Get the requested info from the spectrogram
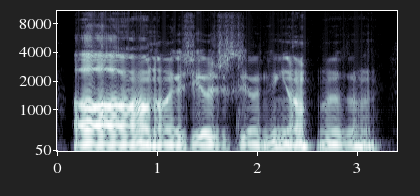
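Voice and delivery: uninterested, bored, low, trailing off. Retelling a bored reply from Barack Obama: imitating a bored Barack Obama. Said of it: "a clearly bored Barack Obama goes".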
